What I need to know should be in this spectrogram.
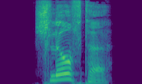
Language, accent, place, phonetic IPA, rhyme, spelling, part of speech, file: German, Germany, Berlin, [ˈʃlʏʁftə], -ʏʁftə, schlürfte, verb, De-schlürfte.ogg
- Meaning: inflection of schlürfen: 1. first/third-person singular preterite 2. first/third-person singular subjunctive II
